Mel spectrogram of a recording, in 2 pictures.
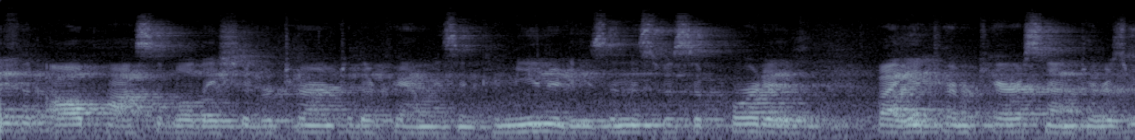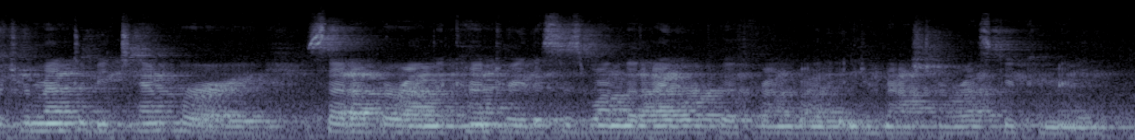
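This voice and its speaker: A middle-aged female researcher gives a keynote at an academic conference, speaking loudly in a low, measured voice with frequent ums. She sits far from the microphone, so the large conference hall adds long echo and constant noise to the recording.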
